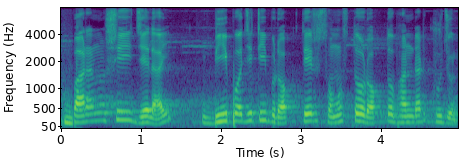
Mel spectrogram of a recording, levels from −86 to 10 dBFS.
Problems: background sounds at intervals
